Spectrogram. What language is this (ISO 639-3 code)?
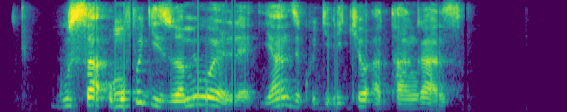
kin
